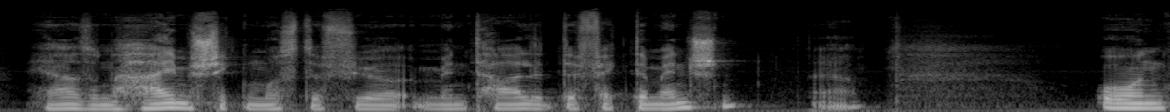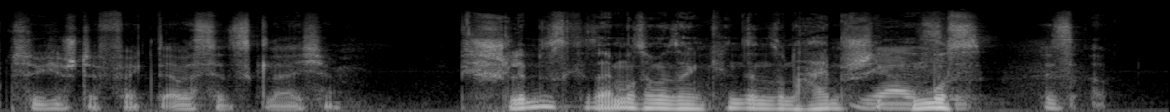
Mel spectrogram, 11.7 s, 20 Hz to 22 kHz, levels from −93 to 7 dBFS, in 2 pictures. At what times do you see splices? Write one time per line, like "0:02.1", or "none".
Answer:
0:05.9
